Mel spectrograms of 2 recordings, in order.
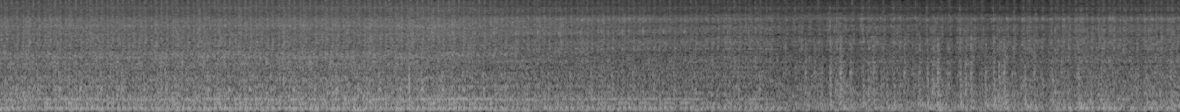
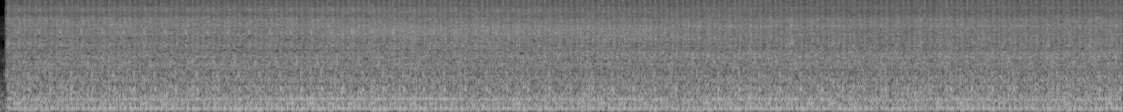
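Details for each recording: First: Nissan Latio (similar to Grand Livina) petrol engine with a rough, lumpy idle and stumbling beat from one cylinder misfiring; the engine mounting is also cracked. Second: Nissan Latio (Grand Livina engine) after repair of a misfiring engine by replacing the ignition coil: engine settles into a steady, even idle with no stumble or skipped beats; normal, stable idle.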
